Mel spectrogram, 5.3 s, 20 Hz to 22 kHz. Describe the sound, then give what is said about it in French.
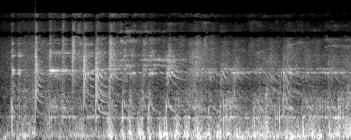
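A 9-inch (about 22 cm) ice block dropped by a man down a hole in the ice more than 137 metres deep, striking the walls again and again, producing a cascade of bright, ringing, echoing pings and cracks with descending whistling tones, steady and loud throughout. “Un feu d'artifice d'harmonique quand la glace heurte la glace, j'adore.”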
